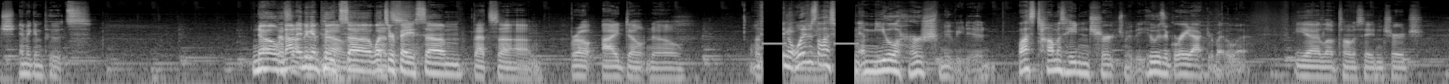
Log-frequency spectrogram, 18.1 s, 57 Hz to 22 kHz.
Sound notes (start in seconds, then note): 9.5 beep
